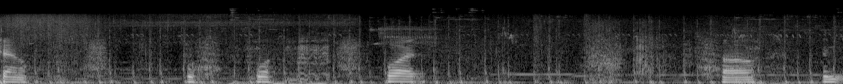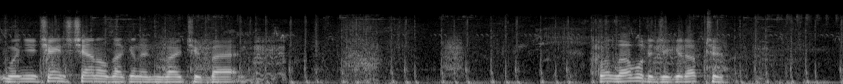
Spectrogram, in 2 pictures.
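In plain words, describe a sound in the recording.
A man talks casually and close into a microphone.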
